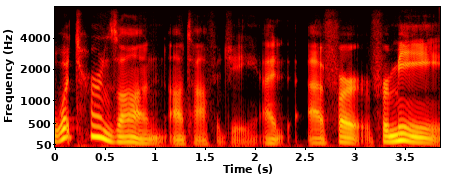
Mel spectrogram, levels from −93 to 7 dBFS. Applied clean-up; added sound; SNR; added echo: none; none; none; none.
